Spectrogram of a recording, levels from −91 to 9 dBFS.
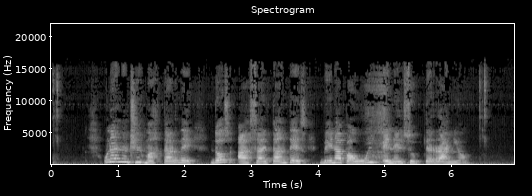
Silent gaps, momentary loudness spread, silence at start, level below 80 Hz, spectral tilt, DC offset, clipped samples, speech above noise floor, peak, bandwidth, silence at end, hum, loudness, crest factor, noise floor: none; 10 LU; 0.1 s; -60 dBFS; -3 dB/octave; under 0.1%; under 0.1%; 33 dB; -4 dBFS; 16.5 kHz; 0.7 s; none; -19 LUFS; 16 dB; -52 dBFS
